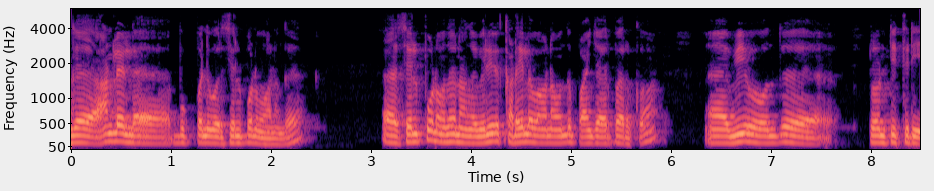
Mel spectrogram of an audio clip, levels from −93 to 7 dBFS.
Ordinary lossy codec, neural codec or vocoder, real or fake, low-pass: none; none; real; 5.4 kHz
